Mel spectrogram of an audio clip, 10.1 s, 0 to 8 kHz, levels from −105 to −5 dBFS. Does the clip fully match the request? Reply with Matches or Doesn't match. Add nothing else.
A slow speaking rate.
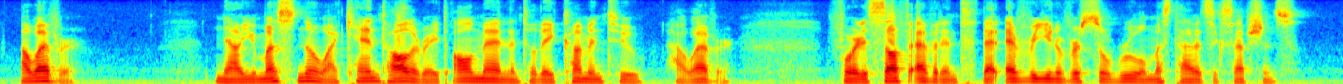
Doesn't match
